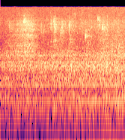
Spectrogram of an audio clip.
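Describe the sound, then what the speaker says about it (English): Olive oil and water poured into a bowl of bread dough mix, a steady close hiss of running liquid lasting the whole brief moment, quiet with no talk. "And then we'll put our oil and water in."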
